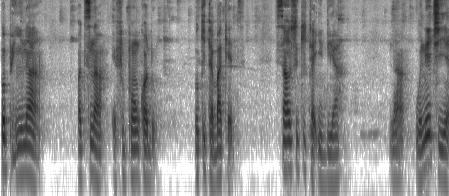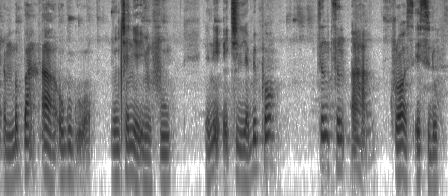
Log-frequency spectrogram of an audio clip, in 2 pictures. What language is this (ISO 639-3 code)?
aka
